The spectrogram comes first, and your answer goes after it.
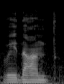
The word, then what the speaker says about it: वेदांत: VEDENTA, ए जो है वो हिंदी में साइलेंस होता है, साइलेंट रहता है, चुपचाप अपना काम करता है, वेदांत।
